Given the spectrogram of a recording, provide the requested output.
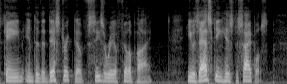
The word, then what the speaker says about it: Caesarea Philippi: I now want to take you into Israel and back across the Jordan River to a place that they pronounce Caesarea Philippi.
